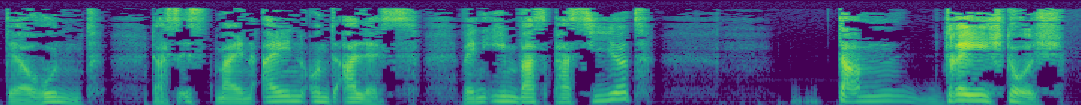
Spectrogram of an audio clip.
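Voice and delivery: loud, slow menace building to a high outburst; uncontrolled threat. A narrator's reading. Neighbor warning about his dog, threat boiling over. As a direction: build from emphatic warning to drawn-out, unhinged eruption. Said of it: "wurde eine unbeherrschte Drohung".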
